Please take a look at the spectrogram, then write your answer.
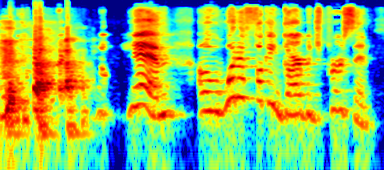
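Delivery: high scornful sneer at him; mock disgust. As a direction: sneer it out, playing his attitude. Mocking the man with attitude.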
